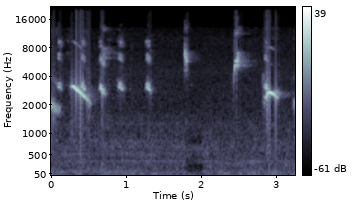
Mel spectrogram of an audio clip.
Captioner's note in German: trinca ferro cantando; trinca ferro cantando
